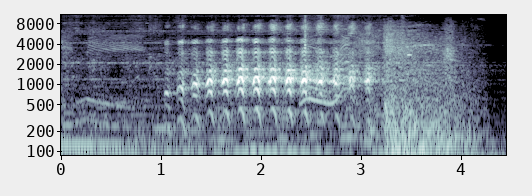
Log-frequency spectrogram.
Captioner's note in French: rires démoniaques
